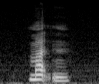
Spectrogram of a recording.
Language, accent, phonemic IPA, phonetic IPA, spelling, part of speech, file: English, US, /ˈmʌt(ə)n/, [ˈmʌʔn̩], mutton, noun / adjective, En-us-mutton.ogg
- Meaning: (noun) 1. The meat of sheep used as food; especially, that of adults 2. The meat of a goat, urial, or other caprine 3. A sheep 4. Em, a unit of measurement equal to the height of the type in use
